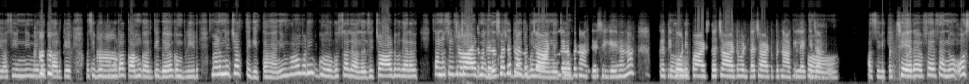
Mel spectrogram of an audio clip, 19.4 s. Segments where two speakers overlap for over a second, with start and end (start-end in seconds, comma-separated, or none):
9.2-11.3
